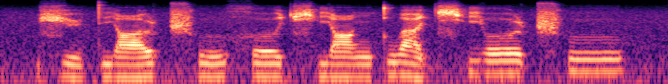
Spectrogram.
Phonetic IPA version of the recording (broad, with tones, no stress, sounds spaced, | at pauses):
ɕ y˨˩ t̪ j ɑ˨˦ ʊ̯ ʈ͡ʂʰ u˨˦ x o˦ ʊ̯ t͡ɕʰ j ɑ˦ ŋ t̪ w ä˥˨ t͡ɕʰ j o˦ ʊ̯ ʈ͡ʂʰ u˦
